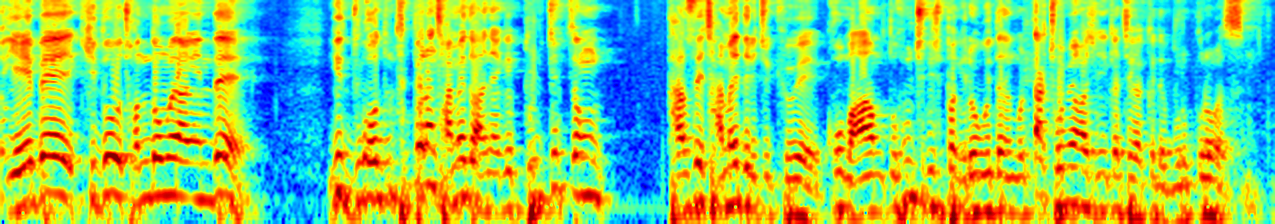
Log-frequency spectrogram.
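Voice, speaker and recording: A man delivers a confessional sermon about his own failings. His voice sits on the high side and his pitch leaps and dives constantly. He slips into the voices of the people he quotes and mocks himself bluntly. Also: darkish tone. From South Korea. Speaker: preacher giving testimony. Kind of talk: testimony sermon.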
